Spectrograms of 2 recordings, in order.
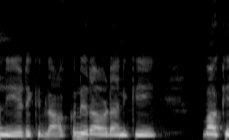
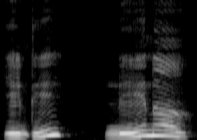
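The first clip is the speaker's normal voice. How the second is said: higher, louder jolt of disbelief; stunned disbelief; 6 semitones higher, 5 dB louder, much slower than usual. A narrator's reading. Husband accused by his wife, stunned disbelief. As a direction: gape and blurt it out in shock. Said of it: "కప్పలా నోరు తెచ్చాడు".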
